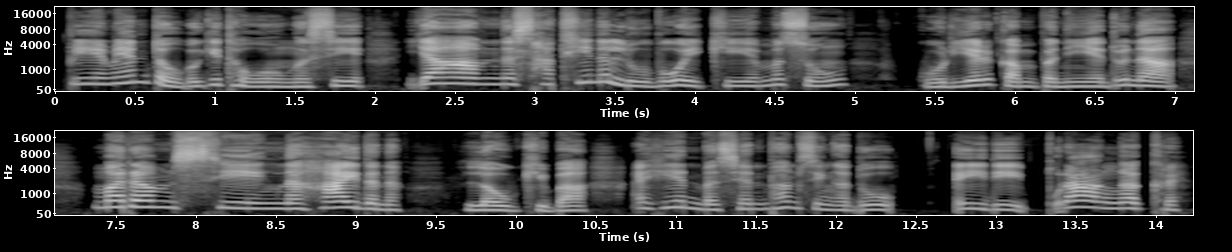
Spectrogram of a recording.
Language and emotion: Manipuri, disgusted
